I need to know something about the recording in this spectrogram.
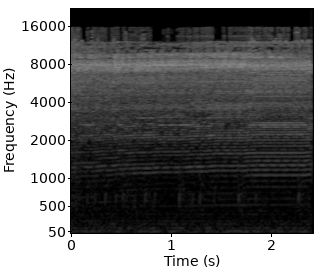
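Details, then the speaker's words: Neuma 4 rotary tattoo machine, 9-volt machine run between 5.5 and 9 volts, stepped up through the range: steady high buzzing whirr with even pitch, smooth coil-machine-like hum, normal healthy running. "he just has that nice coil machine hum so I'm thrilled with it absolutely thrilled really no complaints"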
